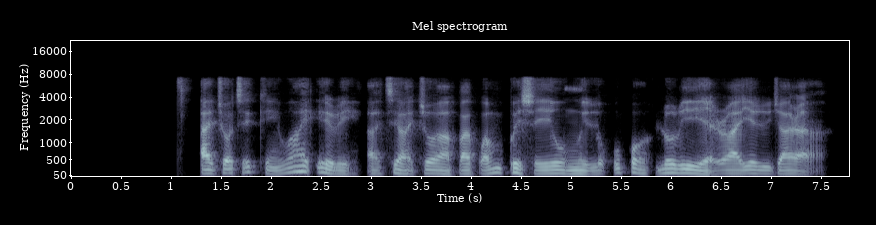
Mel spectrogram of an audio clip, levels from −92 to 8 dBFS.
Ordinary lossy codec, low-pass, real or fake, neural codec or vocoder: none; 7.2 kHz; fake; codec, 16 kHz, 0.8 kbps, ZipCodec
